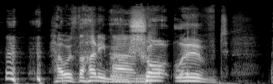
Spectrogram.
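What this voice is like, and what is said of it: Derbyshire accent. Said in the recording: “great Derbyshire accent there. Perfect.”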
